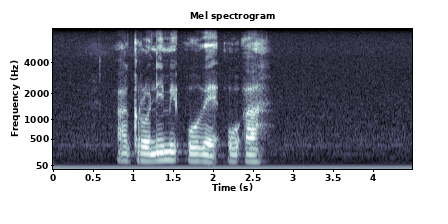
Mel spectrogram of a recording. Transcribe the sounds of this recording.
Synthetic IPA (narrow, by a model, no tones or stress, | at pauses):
akʼronimiʊβɛʊʔa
